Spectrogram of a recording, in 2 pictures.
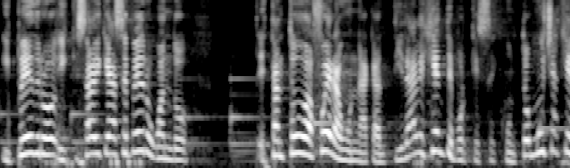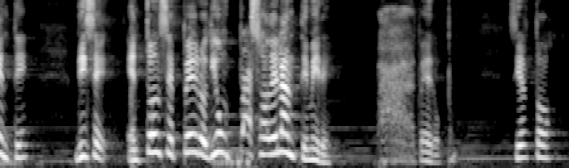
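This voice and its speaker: A man with a Chilean accent preaching a sermon to his congregation, animated, constantly checking in with "¿cierto?" and bursting into loud shouts. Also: extremely high pitch, moderate pace, soft background music. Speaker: pastor. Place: church service.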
